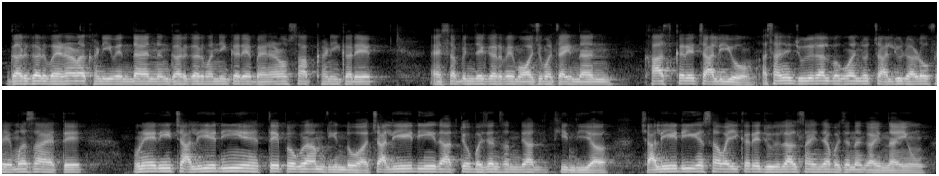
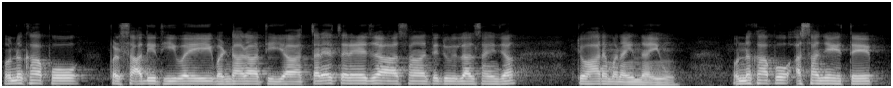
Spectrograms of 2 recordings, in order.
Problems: constant background noise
